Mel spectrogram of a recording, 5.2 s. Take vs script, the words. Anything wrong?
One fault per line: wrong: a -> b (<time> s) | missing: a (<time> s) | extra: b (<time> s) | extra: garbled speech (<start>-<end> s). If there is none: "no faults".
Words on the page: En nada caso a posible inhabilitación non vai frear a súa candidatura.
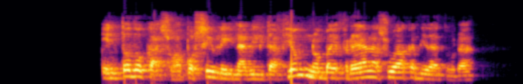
wrong: nada -> todo (1.2 s)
